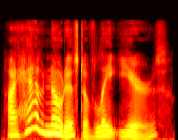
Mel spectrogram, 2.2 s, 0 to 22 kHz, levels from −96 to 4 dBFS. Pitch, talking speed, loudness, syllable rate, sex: 165 Hz, 160 wpm, -17 LUFS, 4.1 syllables/s, male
